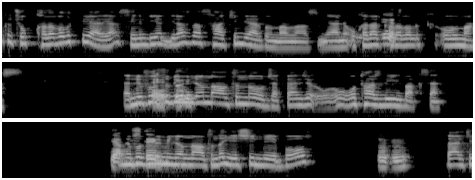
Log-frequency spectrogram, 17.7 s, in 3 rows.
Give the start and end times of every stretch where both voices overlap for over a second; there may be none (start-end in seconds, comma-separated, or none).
none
